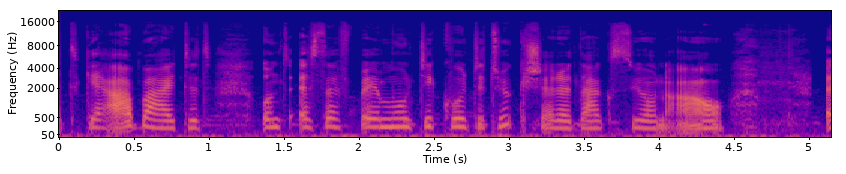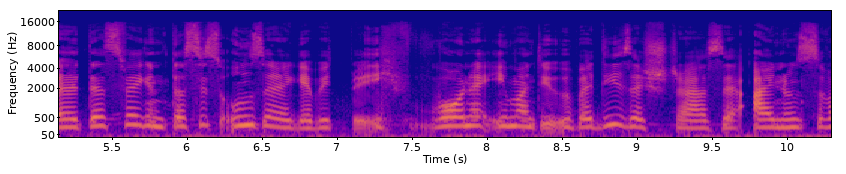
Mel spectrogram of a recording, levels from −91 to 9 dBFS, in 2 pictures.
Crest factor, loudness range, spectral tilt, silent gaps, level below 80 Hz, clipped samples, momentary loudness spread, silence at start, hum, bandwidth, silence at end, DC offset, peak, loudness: 24 dB; 2 LU; -3.5 dB/octave; none; -58 dBFS; under 0.1%; 9 LU; 0 s; none; 16 kHz; 0 s; under 0.1%; -6 dBFS; -30 LUFS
